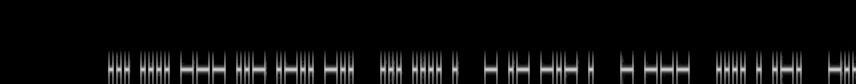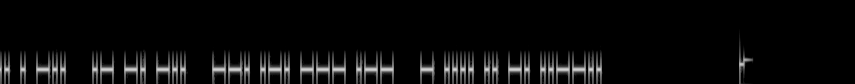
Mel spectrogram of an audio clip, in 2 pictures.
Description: Morse code, heard as a keyed tone, about 30 wpm, 700 Hz. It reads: SHOULD SHE TAKE TO HER BED AND GROW THIN?
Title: Sentences from Top 1200 Words 30wpm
